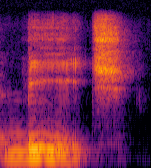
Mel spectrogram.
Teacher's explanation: es muy importante alargar la I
